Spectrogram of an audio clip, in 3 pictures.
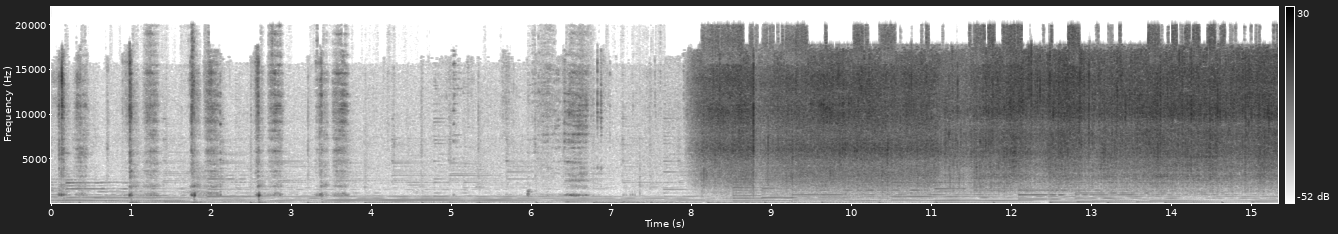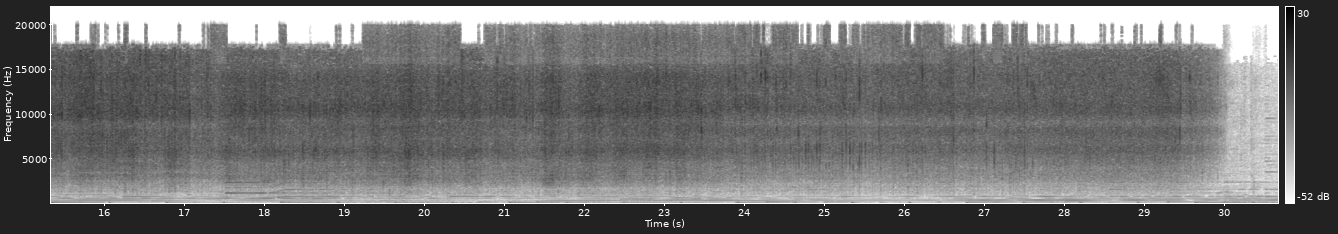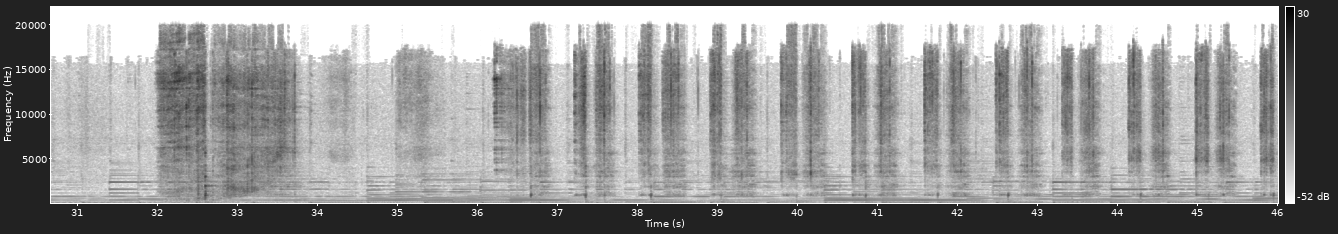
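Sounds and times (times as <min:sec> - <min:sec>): food sizzling in hot oil: 0:08.0 - 0:30.0.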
